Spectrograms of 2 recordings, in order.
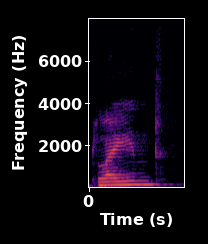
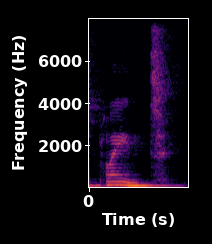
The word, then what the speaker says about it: planed: P-E-R-T. Planed, you could plane something, could plane wood, but if you pronounce a T, it becomes plaint.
